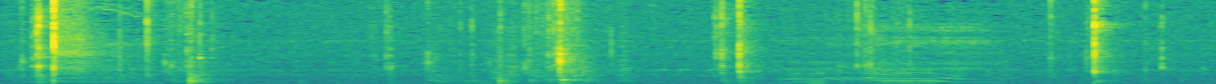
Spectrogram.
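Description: Pliers twisting two stripped copper wires together, a handful of separate small metal clicks and ticks as the jaws grip and turn the wire.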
